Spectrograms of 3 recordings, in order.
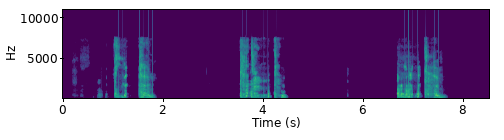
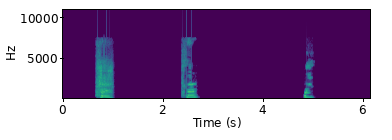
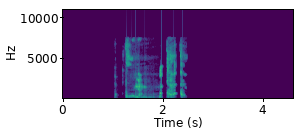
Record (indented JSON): {
  "three_cough_length": "8.5 s",
  "three_cough_amplitude": 15092,
  "three_cough_signal_mean_std_ratio": 0.36,
  "exhalation_length": "6.1 s",
  "exhalation_amplitude": 14250,
  "exhalation_signal_mean_std_ratio": 0.25,
  "cough_length": "4.6 s",
  "cough_amplitude": 14512,
  "cough_signal_mean_std_ratio": 0.3,
  "survey_phase": "beta (2021-08-13 to 2022-03-07)",
  "age": "45-64",
  "gender": "Female",
  "wearing_mask": "No",
  "symptom_cough_any": true,
  "symptom_new_continuous_cough": true,
  "symptom_abdominal_pain": true,
  "symptom_fever_high_temperature": true,
  "symptom_headache": true,
  "symptom_change_to_sense_of_smell_or_taste": true,
  "symptom_loss_of_taste": true,
  "symptom_onset": "3 days",
  "smoker_status": "Current smoker (1 to 10 cigarettes per day)",
  "respiratory_condition_asthma": false,
  "respiratory_condition_other": false,
  "recruitment_source": "Test and Trace",
  "submission_delay": "2 days",
  "covid_test_result": "Positive",
  "covid_test_method": "RT-qPCR",
  "covid_ct_value": 22.3,
  "covid_ct_gene": "ORF1ab gene"
}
